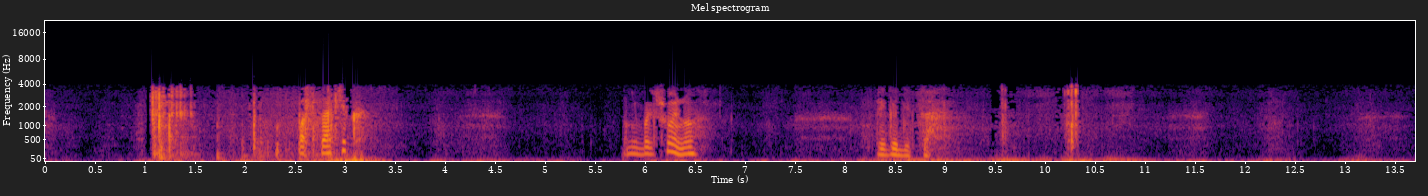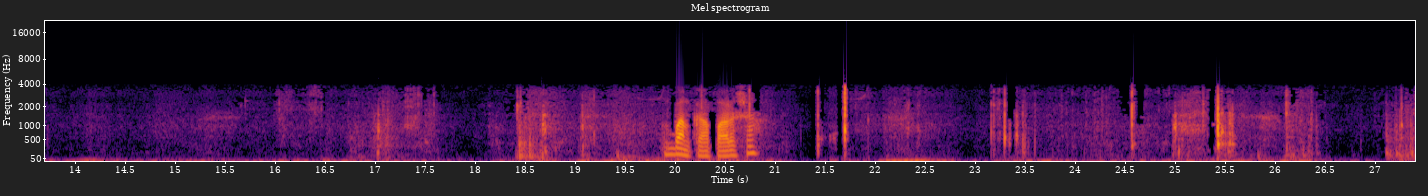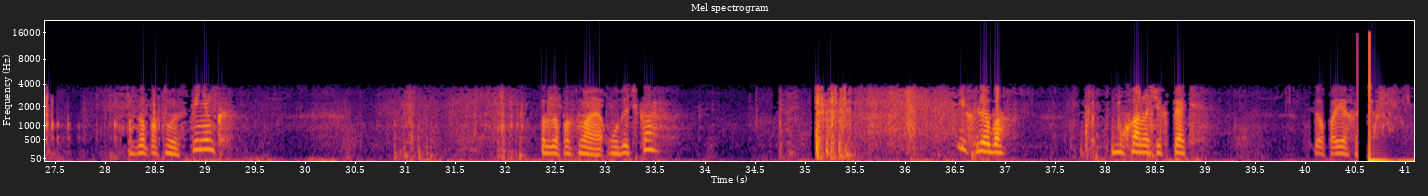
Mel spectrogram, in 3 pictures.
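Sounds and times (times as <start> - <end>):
rustling handling noise: 33.8 - 40.0.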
